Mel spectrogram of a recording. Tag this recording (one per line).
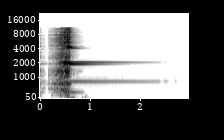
knife
metal
metallic
ringing
scrape
scraping
shing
